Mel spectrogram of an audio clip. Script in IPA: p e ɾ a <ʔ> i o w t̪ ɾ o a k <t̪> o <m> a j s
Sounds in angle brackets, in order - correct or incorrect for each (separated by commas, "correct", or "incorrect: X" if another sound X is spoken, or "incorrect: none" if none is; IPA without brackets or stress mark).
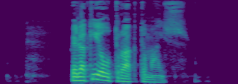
incorrect: k, correct, correct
